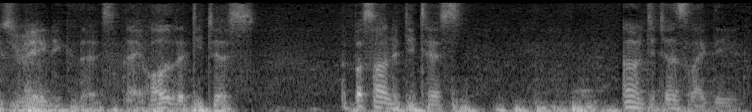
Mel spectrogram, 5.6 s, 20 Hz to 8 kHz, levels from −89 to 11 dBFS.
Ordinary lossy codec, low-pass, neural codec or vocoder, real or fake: none; none; codec, 16 kHz, 1.1 kbps, Voila-Tokenizer; fake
